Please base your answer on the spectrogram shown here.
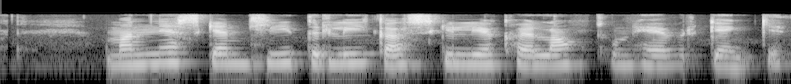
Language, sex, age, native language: Icelandic, female, 18-19, Lithuanian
